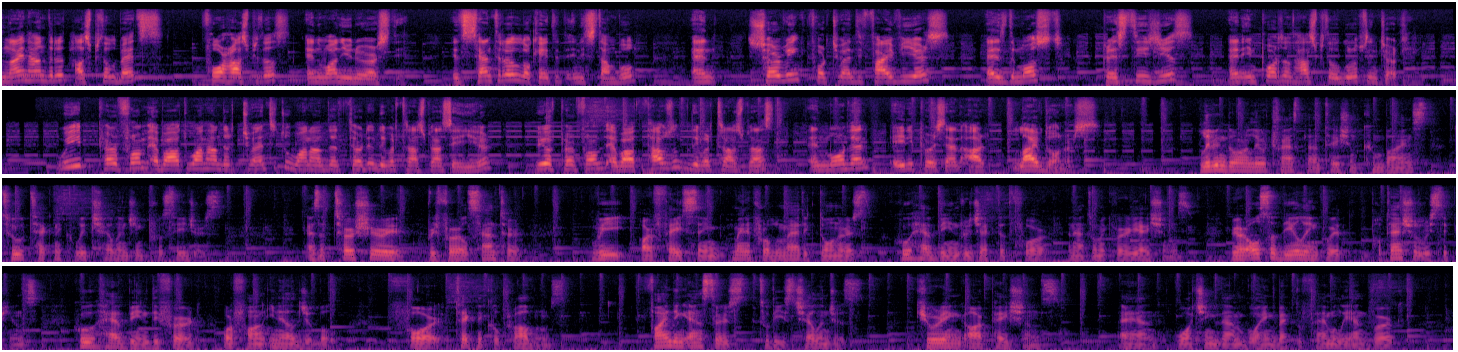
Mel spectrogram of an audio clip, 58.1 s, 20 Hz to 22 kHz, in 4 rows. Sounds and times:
Speech: 0.0 - 14.1, 15.1 - 25.6, 26.5 - 31.3, 32.1 - 34.3, 35.0 - 49.3, 50.1 - 52.2, 52.8 - 54.2, 54.8 - 57.7
Music: 0.0 - 58.1.

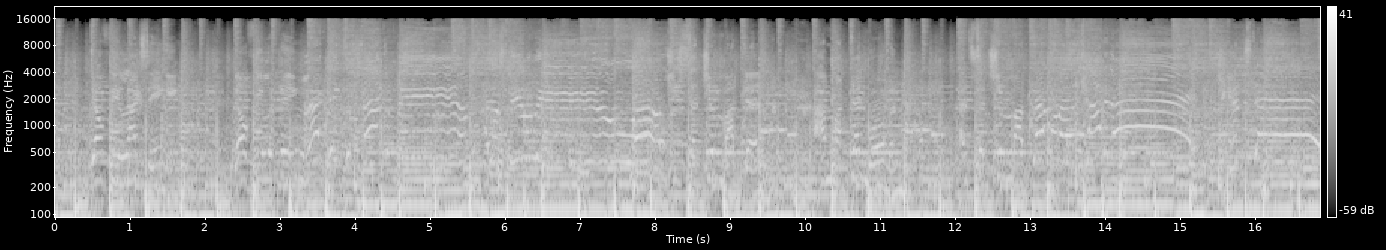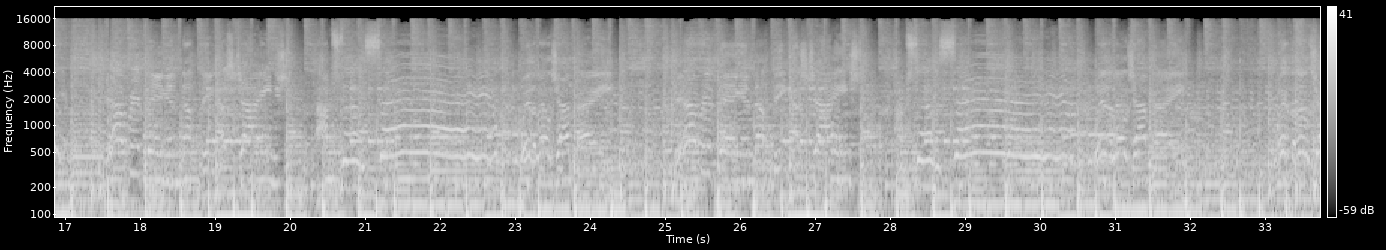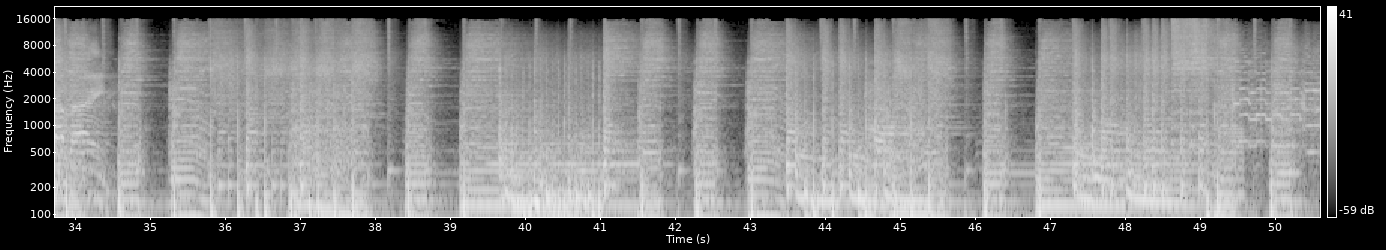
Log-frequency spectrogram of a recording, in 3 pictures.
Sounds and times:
Rock music: 0.0 - 50.6.

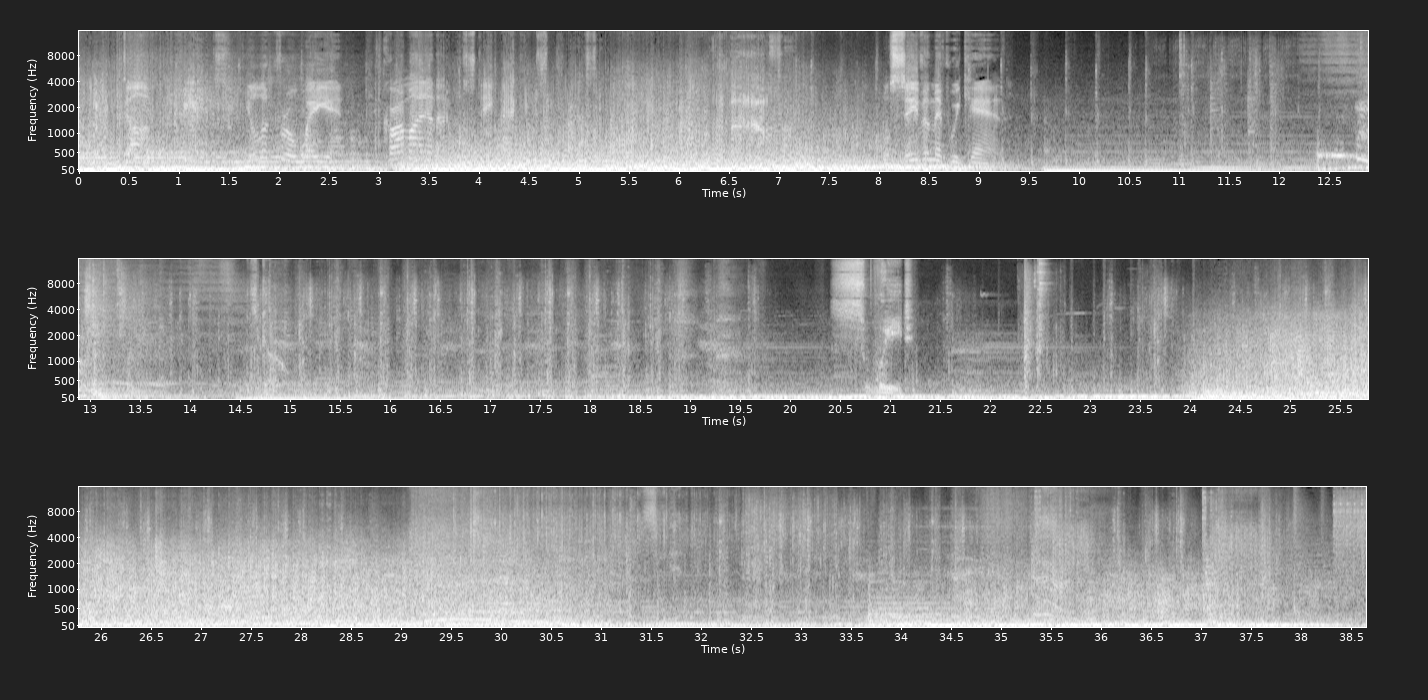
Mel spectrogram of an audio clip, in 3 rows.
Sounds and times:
Speech: 8.0 - 9.3, 20.4 - 21.3
Music: 8.9 - 23.9.

